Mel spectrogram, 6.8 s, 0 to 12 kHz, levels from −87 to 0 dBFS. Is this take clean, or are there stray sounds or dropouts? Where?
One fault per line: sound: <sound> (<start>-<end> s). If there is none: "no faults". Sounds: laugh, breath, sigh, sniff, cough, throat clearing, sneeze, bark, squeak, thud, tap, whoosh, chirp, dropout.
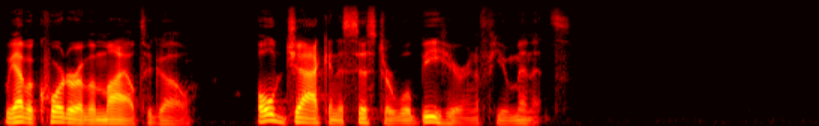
no faults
